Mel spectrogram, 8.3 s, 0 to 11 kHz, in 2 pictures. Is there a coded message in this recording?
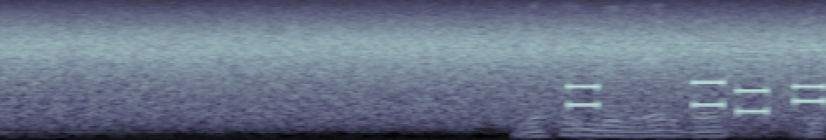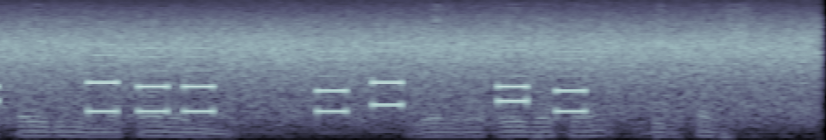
Yes: DTMF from 2.9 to 7.1 s, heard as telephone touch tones, dialled by hand, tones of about 150 ms, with radio hiss. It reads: 8 910 322 19 01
